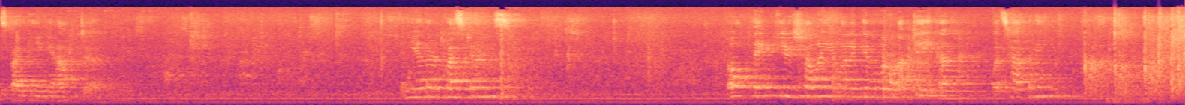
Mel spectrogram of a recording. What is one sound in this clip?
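A woman speaks calmly into a microphone, heard through a loudspeaker in a large room.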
